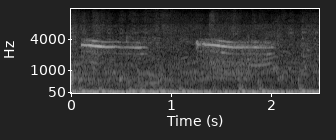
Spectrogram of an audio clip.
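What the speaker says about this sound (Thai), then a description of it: "ไอ้แมวนี่มันมีเสียงเลยนะเนี่ย" A toy cat gives a high, electronic-sounding meow twice at the Phra Samut Chedi temple fair, over a background of rumbling noise and murmuring voices.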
